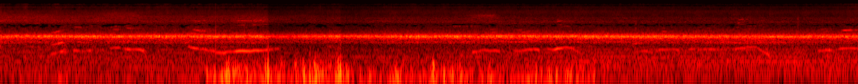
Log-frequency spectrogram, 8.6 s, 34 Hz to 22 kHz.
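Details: Periodical 17-year cicadas that emerged in summer 2016 in Southeastern Ohio, out in great numbers for about a month: a loud, steady droning chorus holding one even pitch throughout, with people talking over it.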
